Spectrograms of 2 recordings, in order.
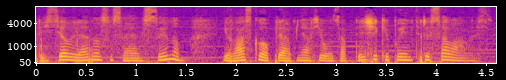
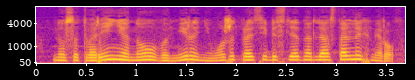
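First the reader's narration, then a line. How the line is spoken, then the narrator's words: Angry husband. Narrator (Russian): сердито отвечал супруг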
